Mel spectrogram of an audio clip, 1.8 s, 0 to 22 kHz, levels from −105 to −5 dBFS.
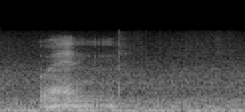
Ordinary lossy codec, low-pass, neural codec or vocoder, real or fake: none; 7.2 kHz; none; real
